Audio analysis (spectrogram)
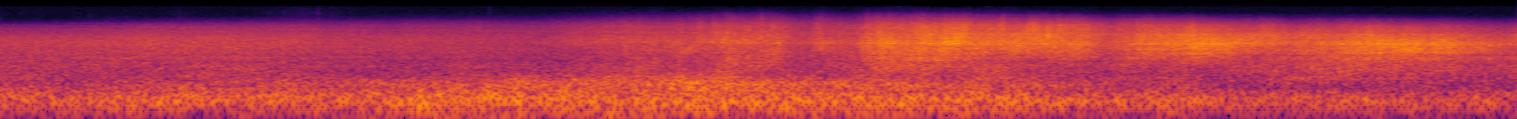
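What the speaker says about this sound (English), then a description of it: "Finnair arriving from Helsinki." A Finnair airliner from Helsinki comes in to land at Amsterdam Schiphol, its jet engines a continuous roaring rumble heard from a distance that swells and fades gently as it passes, with a breezy wash beneath.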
